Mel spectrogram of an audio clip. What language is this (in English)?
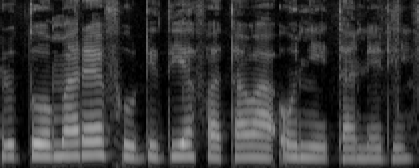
Kikuyu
